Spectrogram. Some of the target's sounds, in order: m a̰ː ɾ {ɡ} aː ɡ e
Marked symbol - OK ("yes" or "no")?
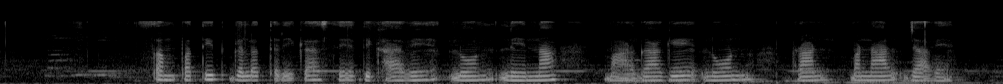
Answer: yes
